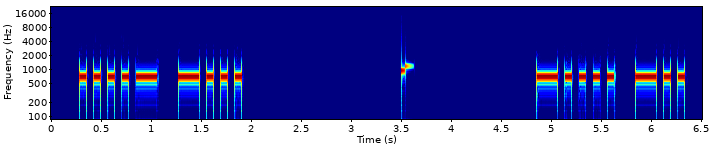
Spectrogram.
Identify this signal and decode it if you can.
Morse code, heard as a keyed tone, about 17 wpm, 700 Hz. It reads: 4B 6D
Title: All Cut Numbers - 2-Digit 17wpm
